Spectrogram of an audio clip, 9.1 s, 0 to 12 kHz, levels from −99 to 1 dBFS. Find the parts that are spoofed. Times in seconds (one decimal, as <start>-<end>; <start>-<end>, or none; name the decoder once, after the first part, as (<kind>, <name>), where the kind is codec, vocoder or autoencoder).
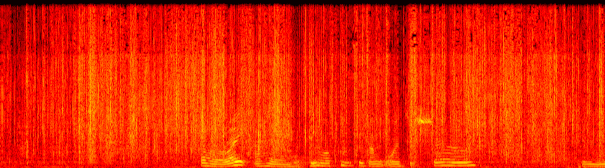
4.3-4.8 (codec, SNAC)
